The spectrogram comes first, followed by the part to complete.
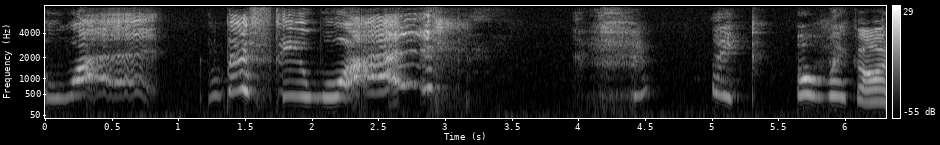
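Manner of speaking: voice breaking badly, high, very slow, drawn out. Ranting to viewers about a ship they dislike, voice cracking badly. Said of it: "my voice is cracking so bad".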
